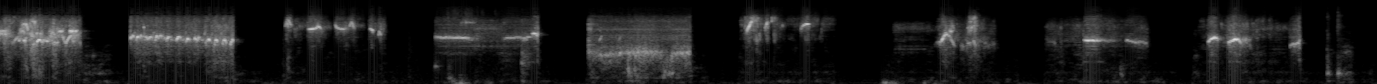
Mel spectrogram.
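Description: Synthetic birdsong produced by a generative adversarial network: a string of short whistled chirps and buzzy tweets in separate bursts with silent gaps, clean and fairly close, no voices.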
